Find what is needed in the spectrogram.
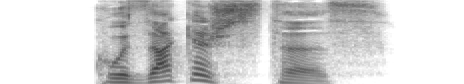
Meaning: strong/mixed nominative/accusative neuter singular superlative degree of kosakisch
- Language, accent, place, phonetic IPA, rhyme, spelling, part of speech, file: German, Germany, Berlin, [koˈzakɪʃstəs], -akɪʃstəs, kosakischstes, adjective, De-kosakischstes.ogg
